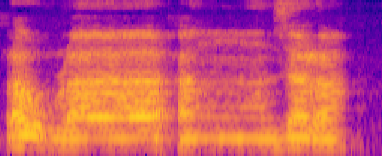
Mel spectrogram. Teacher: Bacaannya sama seperti mad wajib muttasil, yaitu 3 alif atau 5-6 ketukan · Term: mad jaiz munfasil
